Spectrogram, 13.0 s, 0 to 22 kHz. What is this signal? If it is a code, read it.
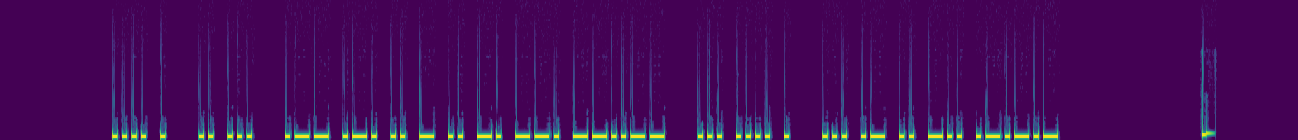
Morse code, heard as a keyed tone, about 25 wpm, 700 Hz. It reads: HE IS WRITING, SHE SAID.
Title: Sentences from Top 800 Words 25wpm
